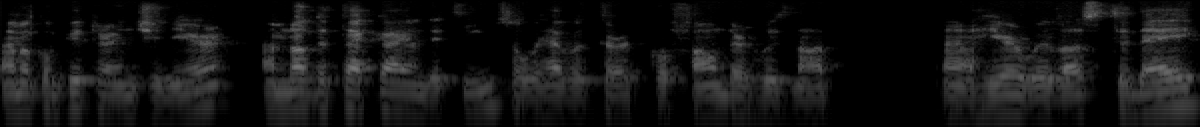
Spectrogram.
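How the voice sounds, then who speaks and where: A man with a Brazilian accent and very deep, low pitch talks at a very fast pace with fairly even intonation. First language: Portuguese. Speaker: startup co-founder. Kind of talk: podcast interview. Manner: halting.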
